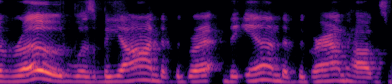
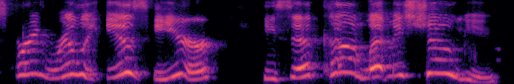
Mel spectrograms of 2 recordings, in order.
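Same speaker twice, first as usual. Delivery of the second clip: eager; 7 semitones higher than usual. Acted. Groundhog insists eagerly.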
